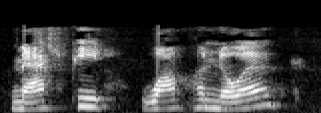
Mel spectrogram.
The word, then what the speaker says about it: Mashpee Wampanoag: forgive me if I say it wrong, Mashpee Wampanoag, an indigenous tribe who lived in the area for roughly like 10,000 years before the Mayflower even landed. – Hey, you know so, what? I can tell you that you did say that right.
